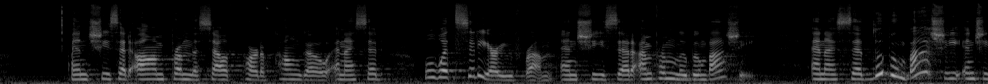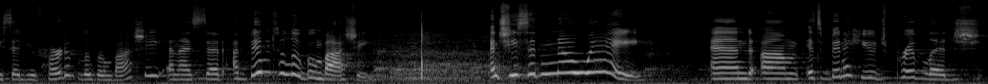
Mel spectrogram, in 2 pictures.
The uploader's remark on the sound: At our 2015 live event, "Ladies Night,".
